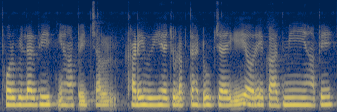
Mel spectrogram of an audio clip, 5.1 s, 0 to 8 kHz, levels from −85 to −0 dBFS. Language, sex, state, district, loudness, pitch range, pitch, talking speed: Hindi, female, Bihar, West Champaran, -15 LUFS, 185-195 Hz, 195 Hz, 225 wpm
